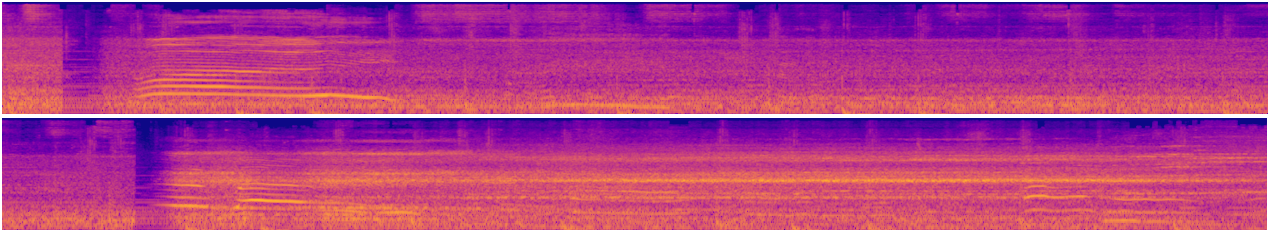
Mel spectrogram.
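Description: Steady rumble of a Bengaluru metro train in motion heading to Chickpet, with wheel squeals and a brief drop as it passes a gap, voices murmuring faintly underneath.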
